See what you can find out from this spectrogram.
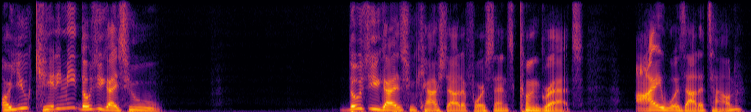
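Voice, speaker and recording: A man with a slightly hoarse, sore throat talking casually over a screen share, rambling with fillers and restarts. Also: on the high side, animated, slow pace, long pauses, dry recording, clean studio sound. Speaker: crypto mining YouTuber. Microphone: studio desk mic.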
